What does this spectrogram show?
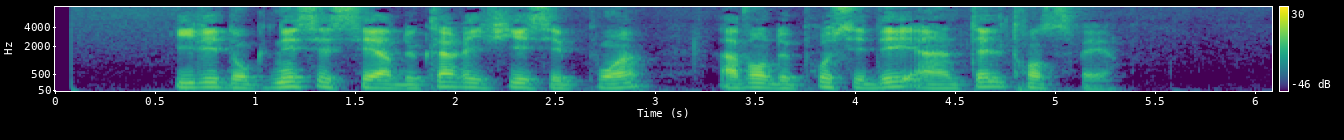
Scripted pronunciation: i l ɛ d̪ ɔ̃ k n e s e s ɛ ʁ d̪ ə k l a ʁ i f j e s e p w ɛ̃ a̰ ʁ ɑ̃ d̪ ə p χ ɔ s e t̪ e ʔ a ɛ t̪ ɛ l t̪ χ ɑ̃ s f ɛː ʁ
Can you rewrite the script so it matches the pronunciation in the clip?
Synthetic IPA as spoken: i l ɛ d̪ ɔ̃ k n e s e s ɛ ʁ d̪ ə k l a ʁ i f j e s e p w ɛ̃ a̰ v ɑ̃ d̪ ə p χ ɔ s e d̪ e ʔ a ɛ̃ t̪ ɛ l t̪ χ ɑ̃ s f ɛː ʁ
